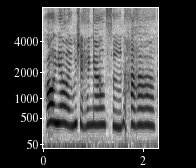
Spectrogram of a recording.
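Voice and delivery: high, bright-eyed fake friendliness, ending in a giggle; mock sweet cheer with a laugh; fake cheery. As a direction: sing it up high like a nervous flirt. Flirty fake cheer with guard.

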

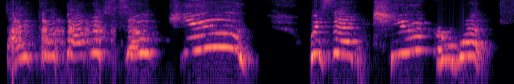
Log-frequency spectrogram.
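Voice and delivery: high, loud gushing delight; thrilled squeal. Real, not acted. Fan recalling a sweet moment, gushing in high excited delight. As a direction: squeal it like the sweetest thing ever.

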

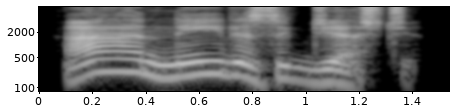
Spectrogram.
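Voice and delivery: high-pitched folksy cowboy twang; cowboy accent. A narrator's reading. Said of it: "his ridiculous new accent".

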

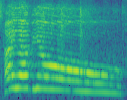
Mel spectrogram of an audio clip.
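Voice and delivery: very high, very slow loving coo; drawn-out high coo. Real, not acted. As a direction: stretch it out high like doting on a pet. Cooing love to the dog.

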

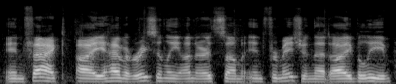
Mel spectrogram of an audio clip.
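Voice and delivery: low, formal letter-reading voice. Acted. Admirer writing to Master Volo, low formal reading. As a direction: read it as a scholarly invitation. Reads an in-game letter aloud.

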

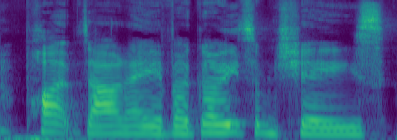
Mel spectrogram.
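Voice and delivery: loud, exasperated put-down; loud heckle. Acted. Reader tells dramatic Ava to pipe down, loud heckle. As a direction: shut her up with a loud dismissal.

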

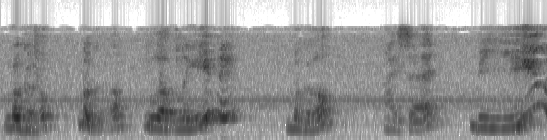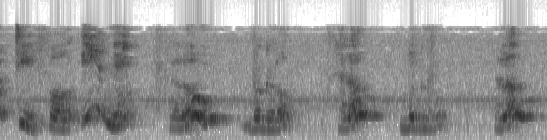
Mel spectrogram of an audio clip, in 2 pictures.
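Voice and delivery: croaking, loud frog voice; bullfrog greeting. Acted. Bullfrog greeting silent Tubby, hearty croaky voice. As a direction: punctuate greetings with croaked syllables.

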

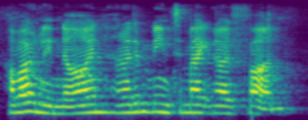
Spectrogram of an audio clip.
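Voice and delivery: put-on high apologetic child; Polly embarrassed. A narrator's reading. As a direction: explain yourself like a sheepish little girl. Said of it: "replied Polly in embarrassment".

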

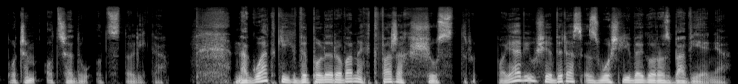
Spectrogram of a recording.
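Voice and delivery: ordinary delivery

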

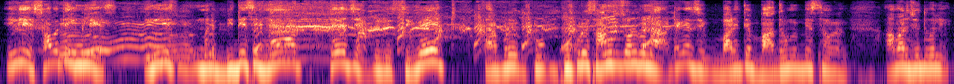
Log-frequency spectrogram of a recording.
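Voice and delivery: ordinary talk, nothing marked

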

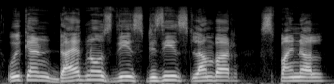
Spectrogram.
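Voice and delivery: ordinary delivery

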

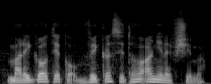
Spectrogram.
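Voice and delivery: ordinary delivery

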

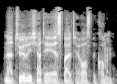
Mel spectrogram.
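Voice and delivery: ordinary delivery, nothing marked

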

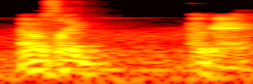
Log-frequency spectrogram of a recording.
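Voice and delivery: ordinary talk

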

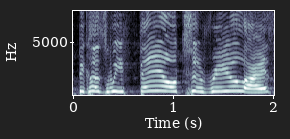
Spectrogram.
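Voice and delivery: high, loud, urgent sermon voice; full-force preaching. Acted. Pastor urging believers to drop grave clothes, preaching hard. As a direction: drive the point home to the pews.

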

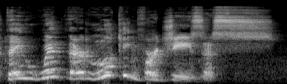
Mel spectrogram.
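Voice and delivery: ordinary delivery

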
